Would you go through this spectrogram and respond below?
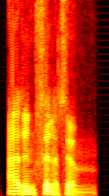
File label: "ad infinitum", British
